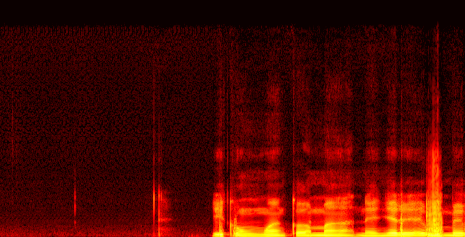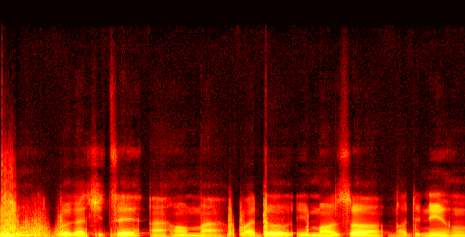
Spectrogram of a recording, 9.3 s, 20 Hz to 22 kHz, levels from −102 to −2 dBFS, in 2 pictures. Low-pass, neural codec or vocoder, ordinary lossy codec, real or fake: 19.8 kHz; autoencoder, 48 kHz, 128 numbers a frame, DAC-VAE, trained on Japanese speech; none; fake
